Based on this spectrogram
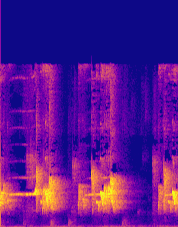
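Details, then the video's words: Red-headed flowerpecker trained at home, delivering a thin sustained whistle, then scratchy high bursts with whistled endings, broken by a short silence. "Dợt Sâu Đầu Đỏ Tại Nhà"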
